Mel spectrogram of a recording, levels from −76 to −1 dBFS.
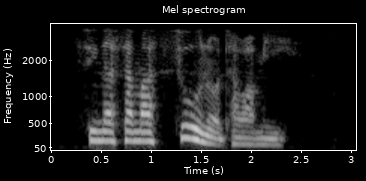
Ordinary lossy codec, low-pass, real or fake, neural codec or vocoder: Opus, 32 kbps; 3.6 kHz; real; none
